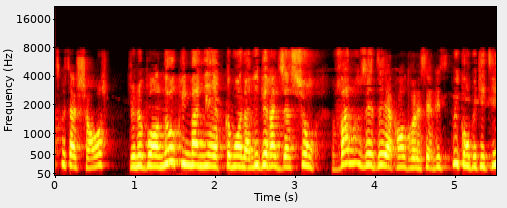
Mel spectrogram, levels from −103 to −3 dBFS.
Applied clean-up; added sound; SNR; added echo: neural mask model DeepFilterNet 3.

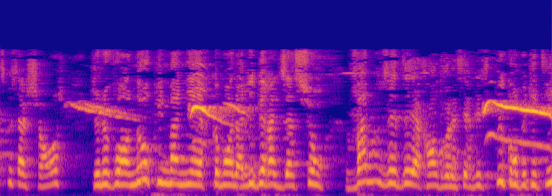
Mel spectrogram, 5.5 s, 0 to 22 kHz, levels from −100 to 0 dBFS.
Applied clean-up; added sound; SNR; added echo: classical method WPE with log-MMSE.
